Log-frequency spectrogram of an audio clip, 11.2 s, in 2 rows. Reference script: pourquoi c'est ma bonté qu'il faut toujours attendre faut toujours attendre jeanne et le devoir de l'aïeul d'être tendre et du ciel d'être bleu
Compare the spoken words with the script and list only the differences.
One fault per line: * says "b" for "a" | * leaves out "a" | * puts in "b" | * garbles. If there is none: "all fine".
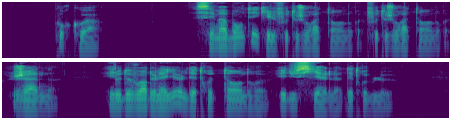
all fine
